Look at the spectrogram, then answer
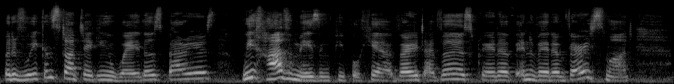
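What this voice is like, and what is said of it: South African Afrikaans accent. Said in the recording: “people to be wondering where your accent comes from ... Ek is 'n Afrikaanse meisie van Pretoria”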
